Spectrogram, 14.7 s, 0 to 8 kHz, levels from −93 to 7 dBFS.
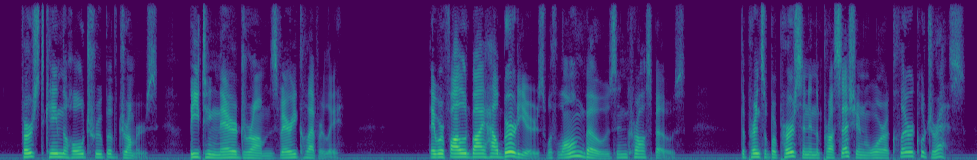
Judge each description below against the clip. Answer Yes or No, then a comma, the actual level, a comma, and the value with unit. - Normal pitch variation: Yes, average, 4.1 semitones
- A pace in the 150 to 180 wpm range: No, slow, 135 wpm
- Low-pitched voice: No, medium, 155 Hz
